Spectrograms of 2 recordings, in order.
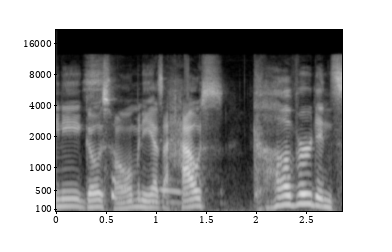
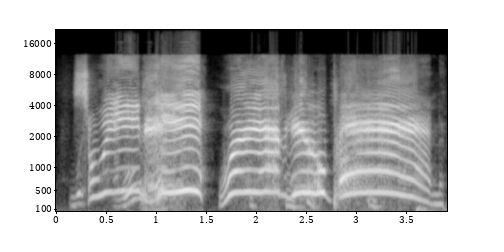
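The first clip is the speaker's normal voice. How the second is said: very high, very slow, shrill, furious metallic robot voice; 13 dB louder than usual. Giving an example of the wife's voice in a movie: angry robotic electrolarynx voice. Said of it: "Could you give us an example?".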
